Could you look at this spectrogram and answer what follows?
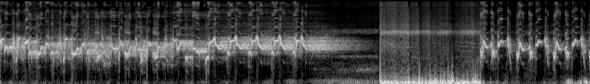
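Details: Sooty-headed bulbul in long 'ngalas ropel' singing, used to rouse other bulbuls to sing. It opens with fast, chattering repeated notes that fade, then a loud burst of noise, then the chatter resumes.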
